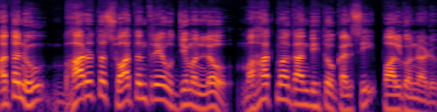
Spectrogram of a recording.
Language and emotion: Telugu, neutral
